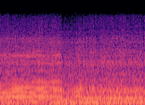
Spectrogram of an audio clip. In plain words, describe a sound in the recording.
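A racing car engine drops in pitch abruptly as the gear changes.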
